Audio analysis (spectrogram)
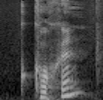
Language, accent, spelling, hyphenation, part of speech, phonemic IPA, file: German, Austria, kochen, ko‧chen, verb, /ˈkɔχən/, De-at-kochen.ogg
- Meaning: 1. to cook, to prepare food (chiefly hot food for lunch or supper) 2. to cook something (in a) liquid (e.g. soup, chili, spaghetti) 3. to boil: (to reach the boiling point)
